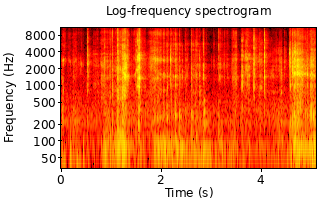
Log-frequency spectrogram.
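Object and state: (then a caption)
Dry soap bar being shaved. A utility knife blade scrapes across a solid oval bar of dry green soap held in the palm, shaving off thin curls. Quiet, bright scratchy rasps and crisp flicks come in uneven bursts with no ring, and the louder strokes fall around the middle and end of the clip.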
